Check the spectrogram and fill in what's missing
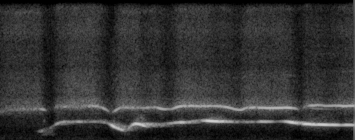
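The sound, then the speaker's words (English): A single sustained whistle, rising at the start, dipping briefly, then holding a steady, fairly loud tone for a couple of seconds with no talking. “It's been a slice, and if you need us, just whistle.”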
